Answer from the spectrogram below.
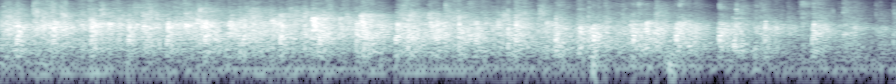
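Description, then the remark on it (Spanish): Loud, sustained audience applause, a dense wash of many hands clapping that holds steady for several seconds without any talking over it. “Denle un fuerte aplauso a la voz mesiánica.”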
